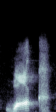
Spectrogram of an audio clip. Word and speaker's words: walk: go good job ok same thing with walk and talk we don't say tau tau it's not ow it's tah talk ok yeah so don't let those elves fool you ok we don't pronounce those L sounds in in these words came this word here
